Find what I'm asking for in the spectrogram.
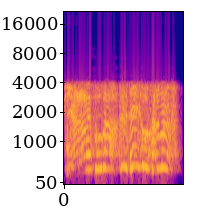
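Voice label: aircraft damaged mood high, speech japanese; War Thunder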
